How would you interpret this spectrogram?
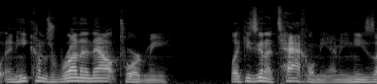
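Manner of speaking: ordinary talk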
